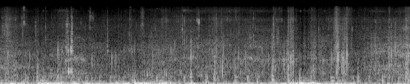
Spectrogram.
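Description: Footsteps and rustling of people walking at night over rough ground, irregular knocks and crunches over a heavy low rumble on the microphone.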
